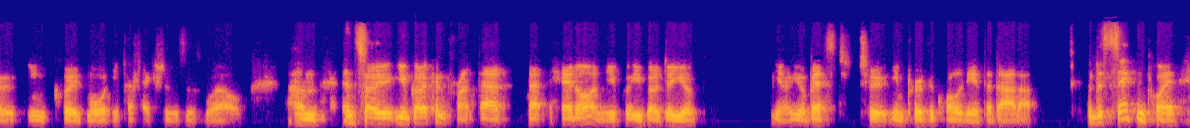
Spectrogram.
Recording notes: a special online seminar recorded Tuesday, 27 June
